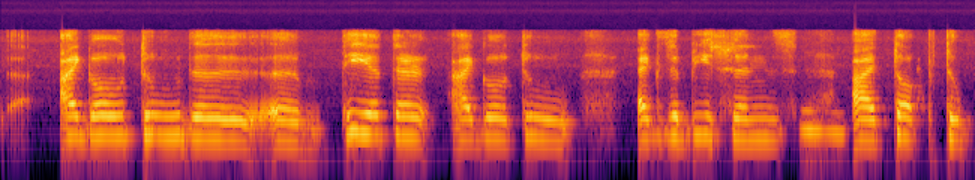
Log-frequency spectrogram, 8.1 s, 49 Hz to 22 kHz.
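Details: Aphasia following a stroke in December 2016, with word-finding difficulty.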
